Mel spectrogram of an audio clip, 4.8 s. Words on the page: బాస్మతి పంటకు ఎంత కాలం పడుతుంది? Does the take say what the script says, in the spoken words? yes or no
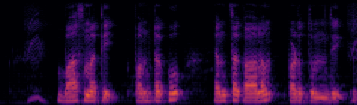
yes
